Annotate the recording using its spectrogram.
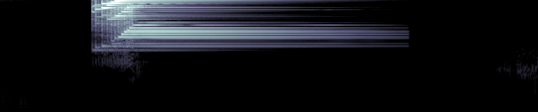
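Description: A single bright bell-like chime, struck sharply about a second in and ringing out over about two seconds: a scene-transition sound effect.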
